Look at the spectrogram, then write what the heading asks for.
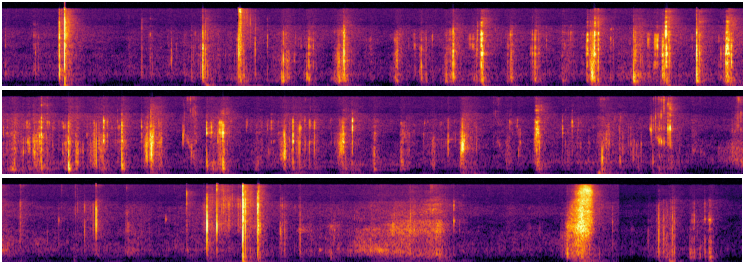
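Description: Close-miked ASMR eating: a bite into a chocolate-topped mint-cream sponge cake about half a second in, then fast, crisp crunching and chewing. The crunching thins out after about ten seconds, leaving a few louder single clicks near the end.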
